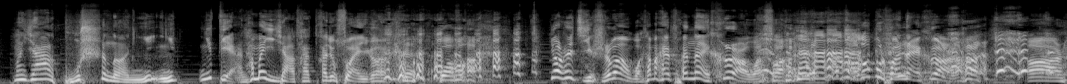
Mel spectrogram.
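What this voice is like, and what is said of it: Put-on Beijing dialect. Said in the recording (Chinese): “用北京话说”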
